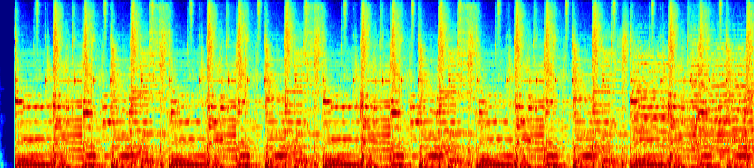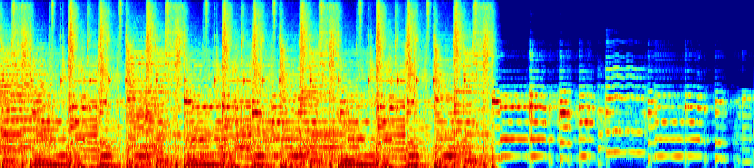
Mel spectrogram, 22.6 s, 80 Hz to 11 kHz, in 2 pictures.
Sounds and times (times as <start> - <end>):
Music: 0.2 - 22.6.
